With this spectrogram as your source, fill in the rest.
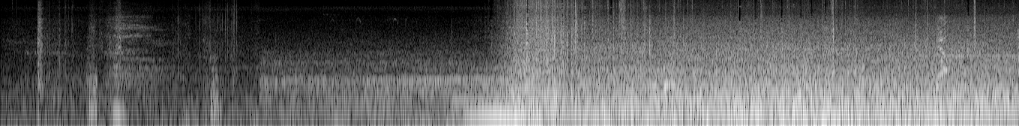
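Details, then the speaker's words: Dometic RV roof air conditioner blower fan, previously only humming after months unused; after removing a bird's nest jamming it, a few clicks then steady, even whoosh with low hum, fan spins freely. "bird's nest he Sprints spins free now"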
